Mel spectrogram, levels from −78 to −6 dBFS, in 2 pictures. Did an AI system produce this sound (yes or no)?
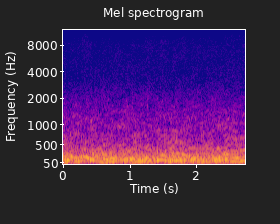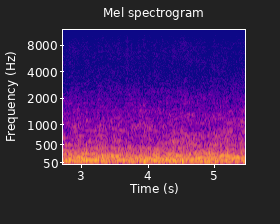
yes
